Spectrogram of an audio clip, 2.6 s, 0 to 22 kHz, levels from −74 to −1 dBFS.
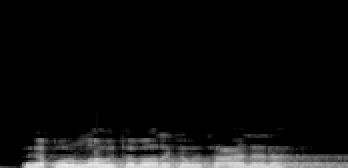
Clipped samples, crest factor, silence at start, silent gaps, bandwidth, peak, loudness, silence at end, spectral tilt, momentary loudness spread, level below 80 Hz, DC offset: under 0.1%; 14 dB; 0.15 s; none; 4.7 kHz; 0 dBFS; -14 LUFS; 0 s; -13 dB/octave; 9 LU; -62 dBFS; under 0.1%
